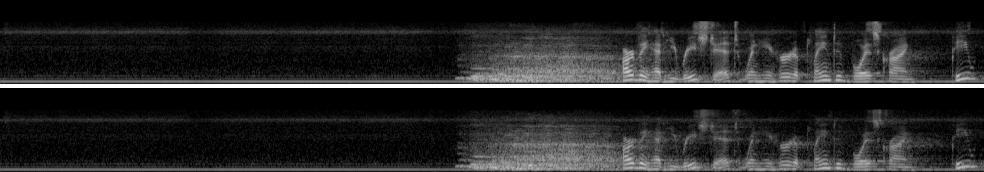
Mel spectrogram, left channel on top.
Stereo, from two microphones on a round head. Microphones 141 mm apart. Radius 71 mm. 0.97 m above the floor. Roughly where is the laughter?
Centre.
